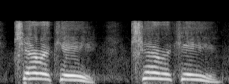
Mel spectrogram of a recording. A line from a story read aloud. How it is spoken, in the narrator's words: Shouts of applause went up for the victor, and there were many cries of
